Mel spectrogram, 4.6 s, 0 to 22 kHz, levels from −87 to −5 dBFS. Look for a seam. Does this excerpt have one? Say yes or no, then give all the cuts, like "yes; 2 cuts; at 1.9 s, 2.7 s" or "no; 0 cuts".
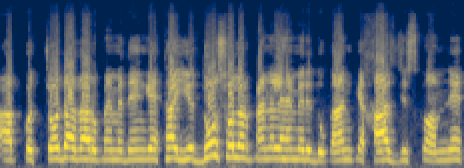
yes; 1 cut; at 1.6 s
